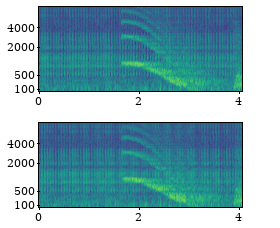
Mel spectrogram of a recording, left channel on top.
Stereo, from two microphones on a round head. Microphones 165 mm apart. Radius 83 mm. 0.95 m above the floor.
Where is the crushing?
20° left (ahead or behind), 7.5 m.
